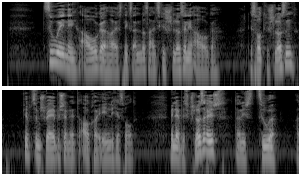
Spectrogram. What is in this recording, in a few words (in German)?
"zu ene", schwaebisch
